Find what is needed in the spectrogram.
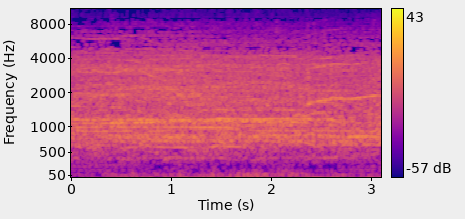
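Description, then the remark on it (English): A parade crowd cheering for Travis Kelce in a steady, dense roar of many voices, with scattered whoops rising out of the wash of noise and no pause for the full three seconds. “And the crowd certainly enjoying Travis Kelce, too.”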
